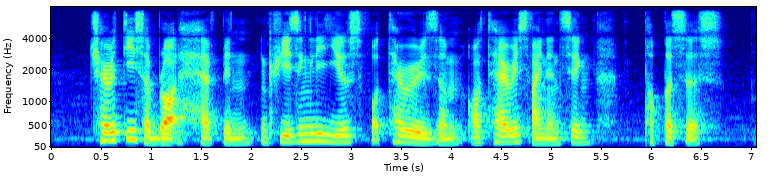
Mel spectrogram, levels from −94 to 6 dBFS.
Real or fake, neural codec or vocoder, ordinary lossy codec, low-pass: real; none; none; 7.2 kHz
